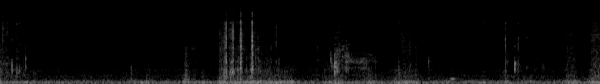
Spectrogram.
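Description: A dog's mouth close to the microphone, chewing and crunching: a few scattered short crunches over a low rumble.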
